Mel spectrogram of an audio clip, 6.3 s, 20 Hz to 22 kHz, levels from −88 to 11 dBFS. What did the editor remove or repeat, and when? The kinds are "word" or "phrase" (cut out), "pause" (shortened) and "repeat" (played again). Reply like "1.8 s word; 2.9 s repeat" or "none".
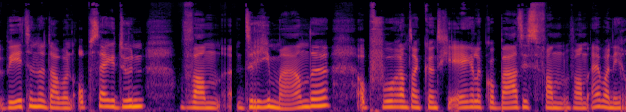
2.3 s word; 3.6 s word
